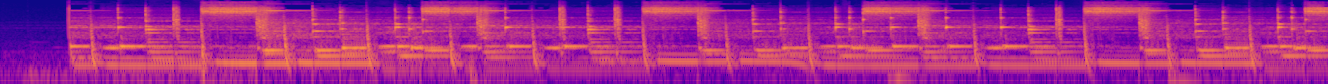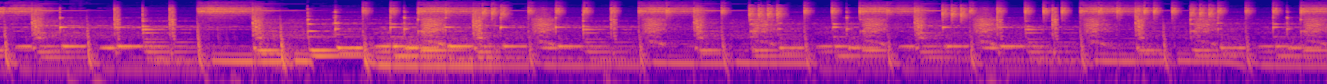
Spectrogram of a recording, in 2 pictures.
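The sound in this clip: Phone ringtone for an incoming caller on a talk show: a loud, bright electronic melody repeats continuously and rhythmically throughout, with no voices.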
